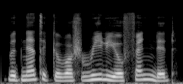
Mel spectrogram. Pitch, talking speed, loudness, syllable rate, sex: 195 Hz, 165 wpm, -16 LUFS, 5.8 syllables/s, female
